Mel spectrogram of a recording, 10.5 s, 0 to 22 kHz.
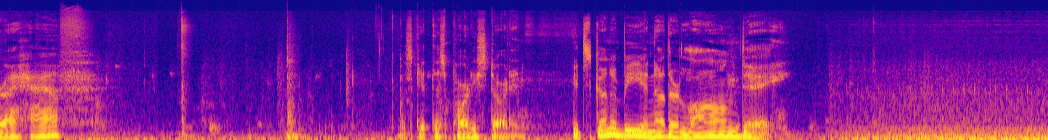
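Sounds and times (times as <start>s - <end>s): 
speech: 0.0s - 1.0s, 4.1s - 8.0s
sailboat engine running before weighing anchor: 0.0s - 10.4s.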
